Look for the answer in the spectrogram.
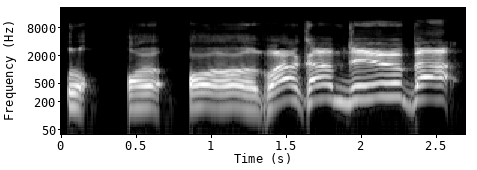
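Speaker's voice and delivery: sung with a pinched, closed-off throat; throaty constricted sung line; closed epiglottis. Shown as a demonstration. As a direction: clamp the epiglottis down as you sing. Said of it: "That's the epiglottis closing down".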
